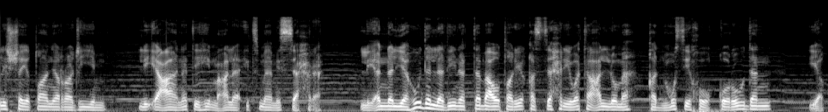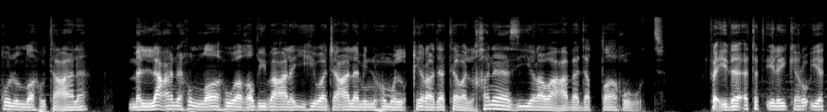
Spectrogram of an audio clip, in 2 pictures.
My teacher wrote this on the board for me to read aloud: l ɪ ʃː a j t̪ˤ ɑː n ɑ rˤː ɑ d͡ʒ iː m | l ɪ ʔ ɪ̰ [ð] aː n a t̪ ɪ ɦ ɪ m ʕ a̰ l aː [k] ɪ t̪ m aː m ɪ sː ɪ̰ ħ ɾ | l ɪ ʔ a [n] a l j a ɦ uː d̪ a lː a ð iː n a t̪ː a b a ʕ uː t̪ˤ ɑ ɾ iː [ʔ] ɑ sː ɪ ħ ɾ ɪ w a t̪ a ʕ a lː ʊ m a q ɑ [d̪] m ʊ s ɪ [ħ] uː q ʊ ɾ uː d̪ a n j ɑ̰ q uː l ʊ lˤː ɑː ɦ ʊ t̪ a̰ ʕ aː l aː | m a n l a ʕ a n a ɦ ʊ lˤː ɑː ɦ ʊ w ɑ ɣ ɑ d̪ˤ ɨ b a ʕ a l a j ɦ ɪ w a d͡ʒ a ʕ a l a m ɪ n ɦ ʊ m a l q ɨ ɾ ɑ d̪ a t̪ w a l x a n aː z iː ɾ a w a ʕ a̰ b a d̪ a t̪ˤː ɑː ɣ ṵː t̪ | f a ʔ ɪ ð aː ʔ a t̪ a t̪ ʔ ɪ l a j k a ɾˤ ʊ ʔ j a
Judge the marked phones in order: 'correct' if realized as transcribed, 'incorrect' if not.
incorrect, incorrect, incorrect, incorrect, correct, incorrect

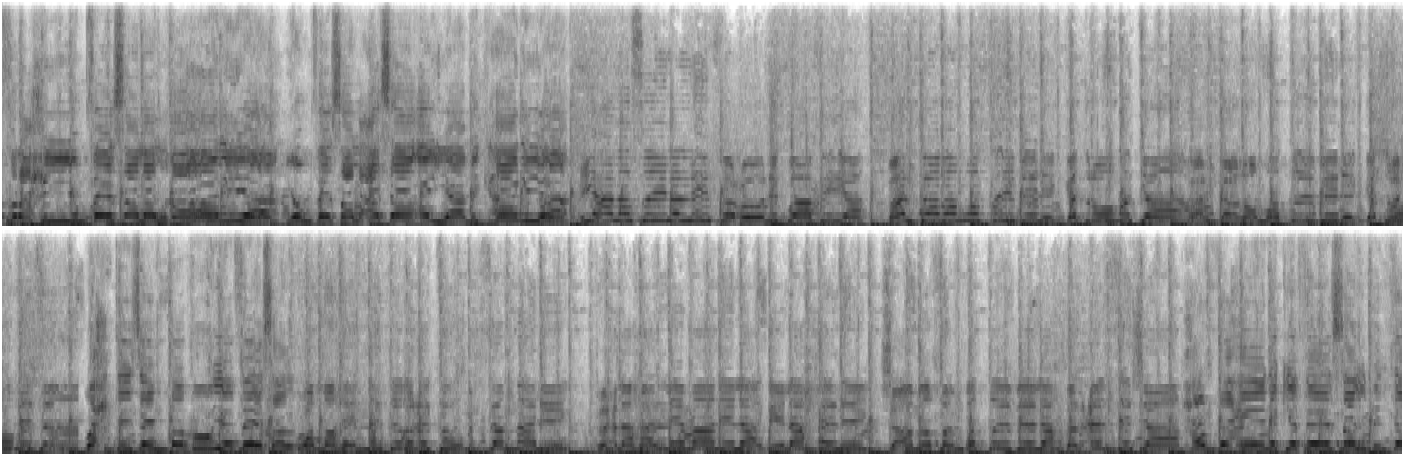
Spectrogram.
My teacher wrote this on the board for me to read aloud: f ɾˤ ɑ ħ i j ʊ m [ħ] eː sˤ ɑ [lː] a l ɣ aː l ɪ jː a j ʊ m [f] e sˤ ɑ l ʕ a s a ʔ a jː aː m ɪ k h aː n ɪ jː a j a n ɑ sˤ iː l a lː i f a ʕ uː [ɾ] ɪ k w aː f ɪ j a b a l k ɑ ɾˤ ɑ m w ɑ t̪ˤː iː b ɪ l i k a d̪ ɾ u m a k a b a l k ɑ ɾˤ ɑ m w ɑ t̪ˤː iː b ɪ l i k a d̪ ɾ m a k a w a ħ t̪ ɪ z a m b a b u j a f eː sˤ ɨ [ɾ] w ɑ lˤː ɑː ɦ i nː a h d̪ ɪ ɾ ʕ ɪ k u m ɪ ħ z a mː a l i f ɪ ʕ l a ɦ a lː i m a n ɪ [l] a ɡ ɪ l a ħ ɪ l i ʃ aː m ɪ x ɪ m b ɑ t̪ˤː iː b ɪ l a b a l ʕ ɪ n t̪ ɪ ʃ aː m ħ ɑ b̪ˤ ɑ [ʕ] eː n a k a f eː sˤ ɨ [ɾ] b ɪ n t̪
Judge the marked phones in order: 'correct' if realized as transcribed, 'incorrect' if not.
incorrect, incorrect, correct, incorrect, incorrect, correct, correct, incorrect

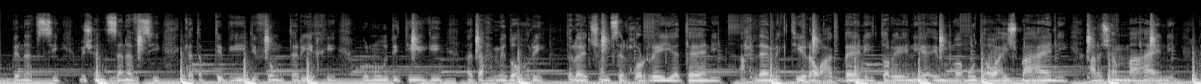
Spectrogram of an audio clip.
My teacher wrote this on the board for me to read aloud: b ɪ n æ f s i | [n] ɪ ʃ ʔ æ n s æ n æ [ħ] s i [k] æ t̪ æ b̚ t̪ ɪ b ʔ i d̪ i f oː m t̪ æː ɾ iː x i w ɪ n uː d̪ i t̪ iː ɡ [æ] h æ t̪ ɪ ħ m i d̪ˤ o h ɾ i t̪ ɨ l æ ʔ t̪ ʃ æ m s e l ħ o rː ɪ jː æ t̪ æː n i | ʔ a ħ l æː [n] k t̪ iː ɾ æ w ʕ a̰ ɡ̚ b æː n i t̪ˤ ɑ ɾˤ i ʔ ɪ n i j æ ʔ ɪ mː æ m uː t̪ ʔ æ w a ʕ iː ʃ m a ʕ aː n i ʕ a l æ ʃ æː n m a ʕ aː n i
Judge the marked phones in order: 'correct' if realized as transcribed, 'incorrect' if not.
incorrect, incorrect, correct, incorrect, incorrect

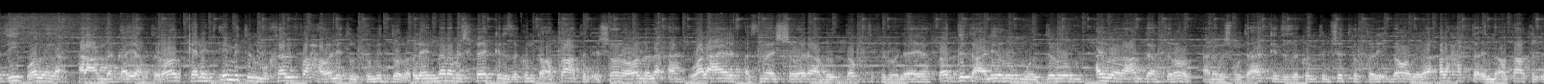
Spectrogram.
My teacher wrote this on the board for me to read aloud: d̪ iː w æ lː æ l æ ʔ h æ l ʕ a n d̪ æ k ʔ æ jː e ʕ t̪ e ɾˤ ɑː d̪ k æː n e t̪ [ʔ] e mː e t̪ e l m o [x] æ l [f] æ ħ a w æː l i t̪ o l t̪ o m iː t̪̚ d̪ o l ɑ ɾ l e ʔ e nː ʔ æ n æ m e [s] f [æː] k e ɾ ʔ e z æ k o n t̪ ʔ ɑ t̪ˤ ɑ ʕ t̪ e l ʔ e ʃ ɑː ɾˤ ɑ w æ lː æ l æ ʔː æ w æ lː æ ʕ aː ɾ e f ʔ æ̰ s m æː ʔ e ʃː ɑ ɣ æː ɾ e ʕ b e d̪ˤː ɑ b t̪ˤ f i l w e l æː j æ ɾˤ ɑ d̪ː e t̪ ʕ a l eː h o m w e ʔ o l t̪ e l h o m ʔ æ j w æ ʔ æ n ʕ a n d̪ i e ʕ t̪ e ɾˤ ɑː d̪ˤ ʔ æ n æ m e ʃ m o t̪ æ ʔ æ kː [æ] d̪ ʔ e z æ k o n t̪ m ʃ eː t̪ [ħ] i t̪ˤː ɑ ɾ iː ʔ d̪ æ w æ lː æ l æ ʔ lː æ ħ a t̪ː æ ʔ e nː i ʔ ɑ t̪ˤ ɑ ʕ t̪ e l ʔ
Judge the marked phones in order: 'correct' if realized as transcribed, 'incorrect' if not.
correct, correct, correct, incorrect, correct, incorrect, incorrect

